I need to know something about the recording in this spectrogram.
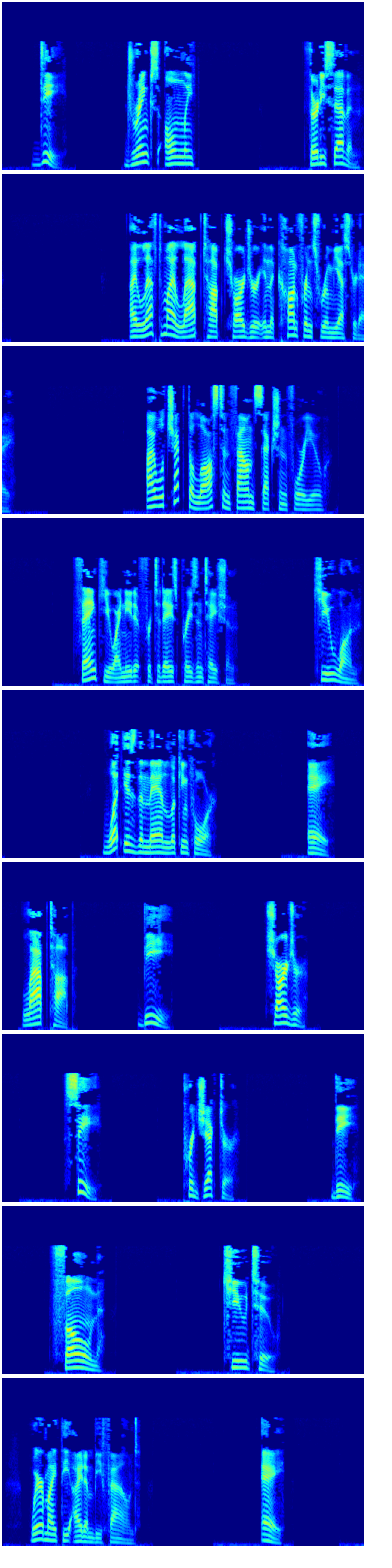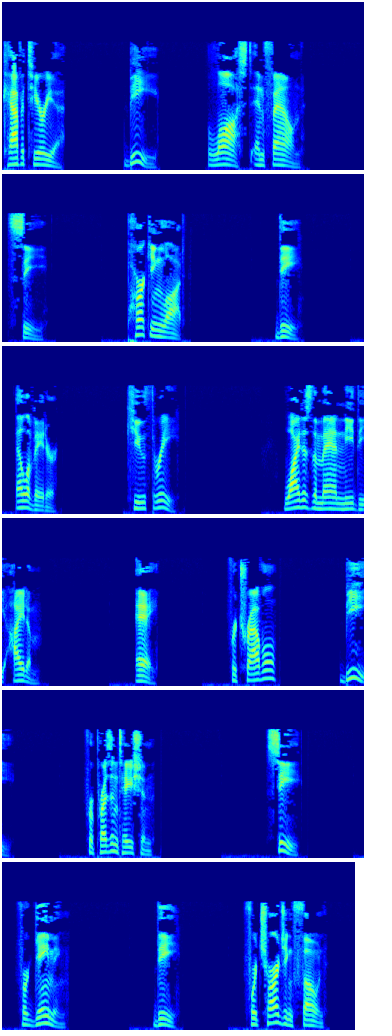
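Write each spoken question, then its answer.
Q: What is the man looking for?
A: B: Charger.

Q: Where might the item be found?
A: B: Lost and found.

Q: Why does the man need the item?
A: B: For presentation.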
